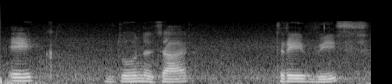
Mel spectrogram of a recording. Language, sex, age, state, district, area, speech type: Goan Konkani, male, 18-30, Goa, Ponda, urban, spontaneous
